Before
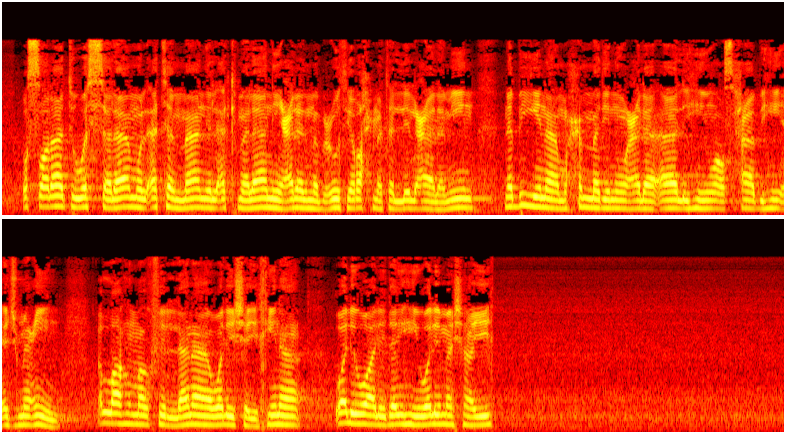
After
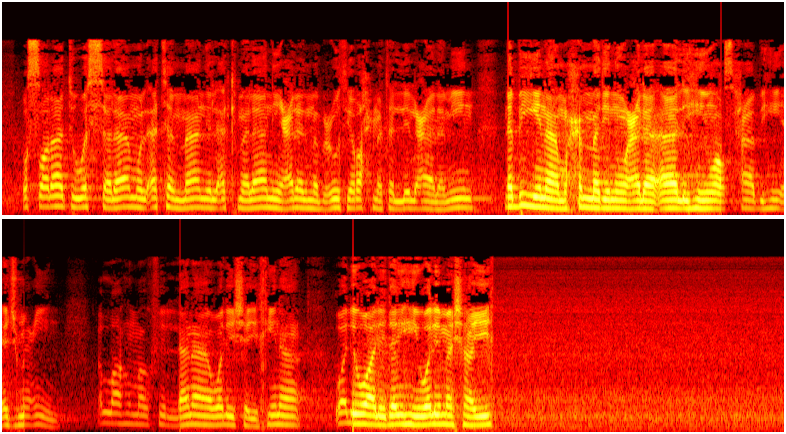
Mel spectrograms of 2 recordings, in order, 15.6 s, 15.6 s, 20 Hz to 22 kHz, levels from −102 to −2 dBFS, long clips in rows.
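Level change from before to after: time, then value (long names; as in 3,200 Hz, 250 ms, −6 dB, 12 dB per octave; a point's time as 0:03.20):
−6.5 dB
from 0:05.06 +4 dB
from 0:07.19 −7 dB
from 0:08.04 −19.5 dB
from 0:09.60 −9 dB
from 0:11.33 +2 dB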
